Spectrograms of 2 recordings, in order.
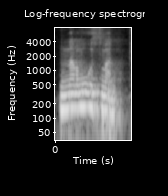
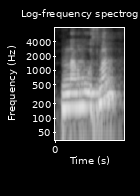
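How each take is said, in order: First: It is said with statement intonation. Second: It is said with question intonation. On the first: It states the person's name. "Bertanya bukan?" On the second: It asks whether that is the person's name. "kita mau bertanya"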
